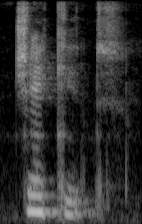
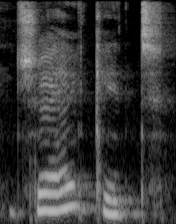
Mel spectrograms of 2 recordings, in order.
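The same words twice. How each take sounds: First: Said in the usual way. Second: "Jacket" drawn out as JACK, then ket; stress on first syllable. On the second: Shown as a demonstration. Teacher showing stressed first syllable, "Jacket" split as JACK-et. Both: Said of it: "The first syllable of jacket is stressed".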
